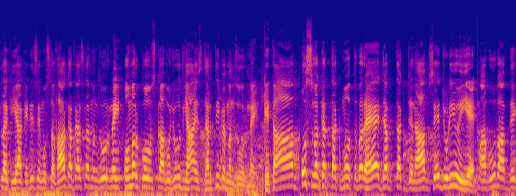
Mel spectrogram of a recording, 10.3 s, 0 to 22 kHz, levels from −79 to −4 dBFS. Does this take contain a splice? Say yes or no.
yes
